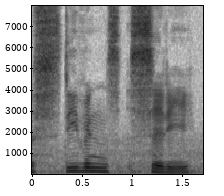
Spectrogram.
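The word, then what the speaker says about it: Stephens City: Finally made it to Stevens City, Virginia is the right way to say it.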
